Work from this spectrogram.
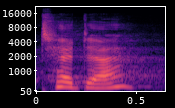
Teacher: the only difference between ta and da is that we don't voice ta, but we voice da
